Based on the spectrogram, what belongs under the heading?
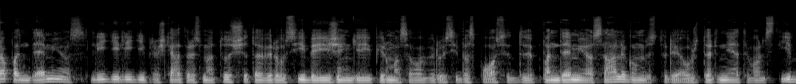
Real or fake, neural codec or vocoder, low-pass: real; none; 9.9 kHz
